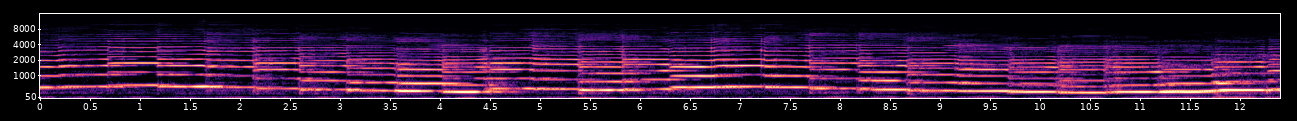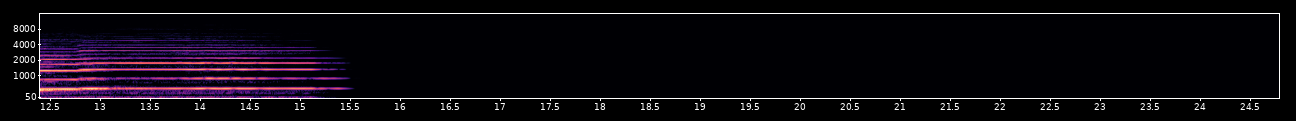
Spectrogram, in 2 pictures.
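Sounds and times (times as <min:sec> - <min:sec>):
viola: 0:00.0 - 0:15.5.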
